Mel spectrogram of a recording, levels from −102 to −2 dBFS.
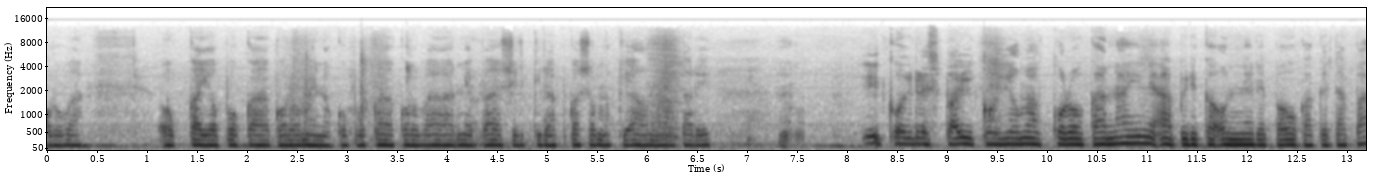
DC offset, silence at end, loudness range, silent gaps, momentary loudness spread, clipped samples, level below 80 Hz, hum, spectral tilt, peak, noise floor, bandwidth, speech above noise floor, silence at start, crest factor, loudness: under 0.1%; 0 s; 7 LU; none; 17 LU; under 0.1%; -52 dBFS; none; -9 dB/octave; -8 dBFS; -39 dBFS; 16 kHz; 20 dB; 0 s; 12 dB; -20 LUFS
